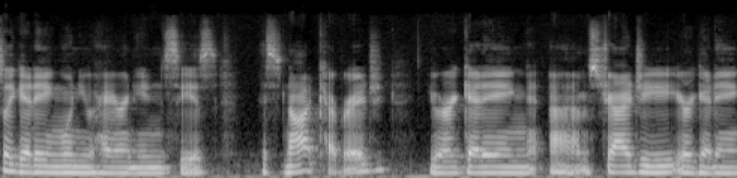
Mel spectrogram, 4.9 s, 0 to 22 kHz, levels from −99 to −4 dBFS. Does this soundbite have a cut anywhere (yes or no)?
no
